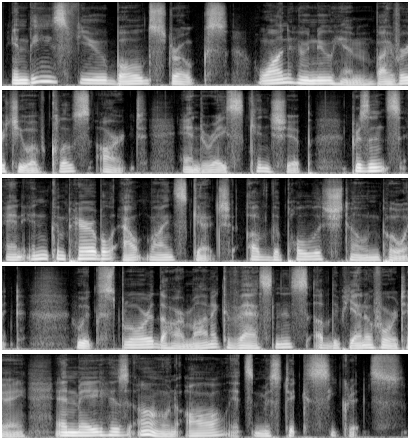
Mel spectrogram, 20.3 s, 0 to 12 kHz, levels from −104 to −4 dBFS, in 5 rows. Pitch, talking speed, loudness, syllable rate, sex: 110 Hz, 125 wpm, -18 LUFS, 3.7 syllables/s, male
